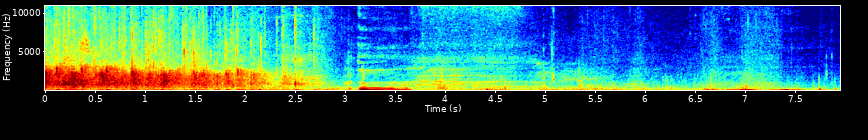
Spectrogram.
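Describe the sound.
Applause welcomes a physicist as he steps up to give a talk. A dense, strong burst of clapping lasts about three seconds, then thins and fades into quieter scattered sounds.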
